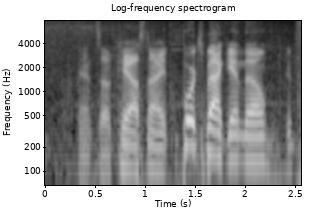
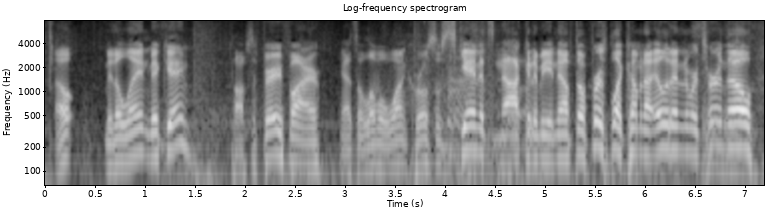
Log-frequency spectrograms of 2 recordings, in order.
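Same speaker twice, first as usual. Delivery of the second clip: loud, higher-pitched esports commentary; excited play-by-play; 6 semitones higher, 8 dB louder than usual. Real, not acted. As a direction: call the kill as it happens, voice raised.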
